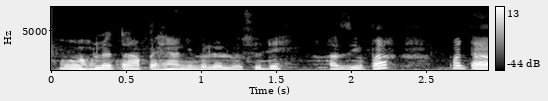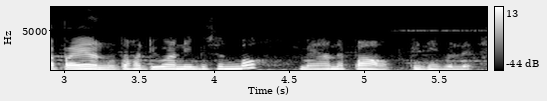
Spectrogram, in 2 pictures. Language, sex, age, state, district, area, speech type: Assamese, female, 30-45, Assam, Golaghat, urban, spontaneous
